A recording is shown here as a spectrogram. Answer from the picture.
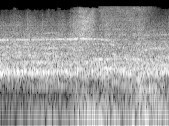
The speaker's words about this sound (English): The heavyweight king has returned. Just listen to this crowd. Cain is making his return on ESPN, and absolutely poetic it is.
